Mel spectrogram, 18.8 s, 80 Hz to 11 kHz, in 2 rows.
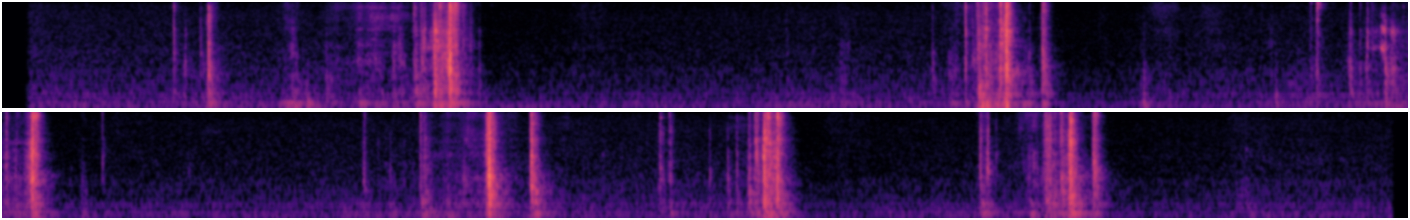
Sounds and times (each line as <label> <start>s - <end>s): lock unlock door 6.3s - 7.0s
lock unlock door 14.3s - 14.7s
lock unlock door 16.2s - 16.8s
